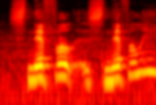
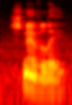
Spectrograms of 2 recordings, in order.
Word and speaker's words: Snively: Sniffly? Is that how you say it? Snively, yeah.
